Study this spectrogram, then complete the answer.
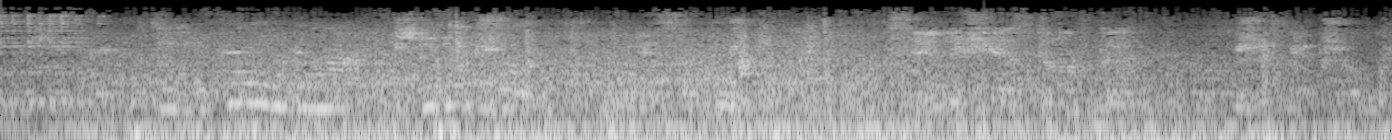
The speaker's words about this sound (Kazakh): Трамвай шамдары Алматы көшелеріндегі қараңғылықты қақ жарып келеді.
